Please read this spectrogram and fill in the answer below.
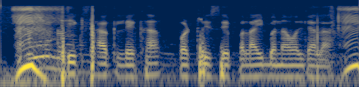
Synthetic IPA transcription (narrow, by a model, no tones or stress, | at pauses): ʈʰiːkʈʰaːkleːkʰapəʈɾisepəlaːibənaːʋəld͡ʒaːlaː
